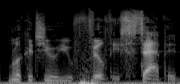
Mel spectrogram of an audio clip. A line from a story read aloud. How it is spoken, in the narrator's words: he growled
